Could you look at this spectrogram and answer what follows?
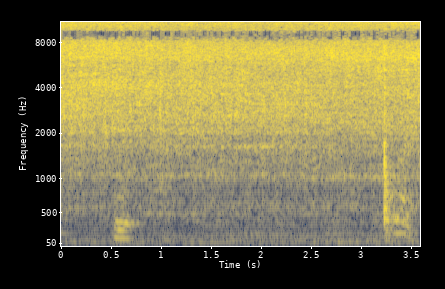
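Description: Tomatoes go into a hot pan of fried ingredients, giving a steady broadband sizzle throughout, with a brief clatter of stirring near the start and another short burst near the end.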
